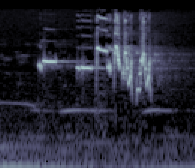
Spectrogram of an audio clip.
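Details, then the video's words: Meadowlark singing: a clear whistled note sliding into a second whistle, then a quick burst of jumbled, gurgling warbled notes lasting about a second before fading; faint low hum underneath. "Sounds of the Meadowlark"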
